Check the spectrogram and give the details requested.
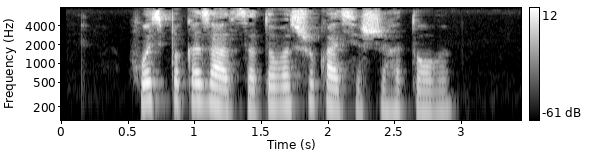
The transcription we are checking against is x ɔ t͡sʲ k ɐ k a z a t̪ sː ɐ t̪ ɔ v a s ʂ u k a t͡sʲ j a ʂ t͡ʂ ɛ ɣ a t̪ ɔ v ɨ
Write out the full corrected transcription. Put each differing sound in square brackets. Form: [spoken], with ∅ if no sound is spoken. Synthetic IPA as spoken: x ɔ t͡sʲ [p] ɐ k a z a t̪ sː ɐ t̪ ɔ v a s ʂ u k a t͡sʲ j a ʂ t͡ʂ ɛ ɣ a t̪ ɔ v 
